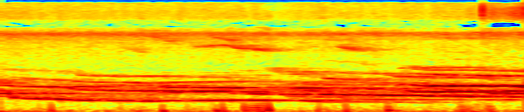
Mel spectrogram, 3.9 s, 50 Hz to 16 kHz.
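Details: Wild gray wolves answer human-made calls in a forest in British Columbia, Canada, spring 2020. A chorus of overlapping howls rises in gliding arcs and layers into a dense, wavering harmony over a low, steady rumble.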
